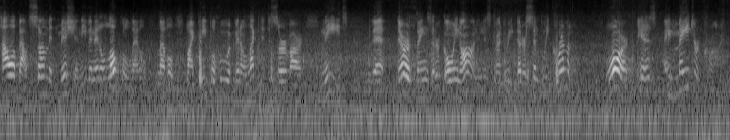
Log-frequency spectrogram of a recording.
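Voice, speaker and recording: A man with an American accent speaks at a high pitch with ordinary pitch variation and big swings in loudness. Noticeable background noise and audible room echo surround him. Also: moderate pace. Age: 70s. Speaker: Vietnam war veteran, activist speaker. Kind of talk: rally speech. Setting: outdoor rally in front of city hall. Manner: impassioned.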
